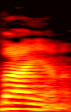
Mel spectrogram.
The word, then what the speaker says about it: Vienna: and a georgia baby it looks like vienna austria vienna but it's pronounced by anna so i am chilling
